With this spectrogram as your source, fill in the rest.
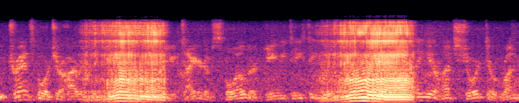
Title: "I don't snore.."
